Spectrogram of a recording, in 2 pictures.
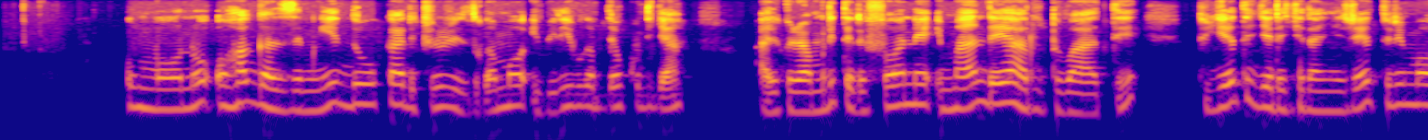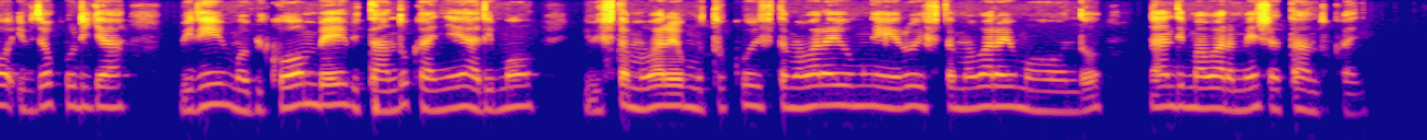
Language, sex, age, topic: Kinyarwanda, female, 25-35, finance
